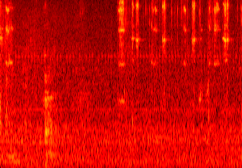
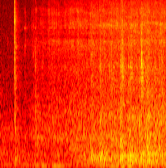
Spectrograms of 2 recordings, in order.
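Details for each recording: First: Cheap French model locomotive for a garden railway, mechanism turned by hand during disassembly; thin high dry chirps from running gear, lots of fluff and dirt in motor supports, gears good, motor problem suspected. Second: Juef French model loco with twin motors on individual bogies, tested with top temporarily unfixed: faint even buzz and light wheel clicking as the small motors spin up; runs smoothly now.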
